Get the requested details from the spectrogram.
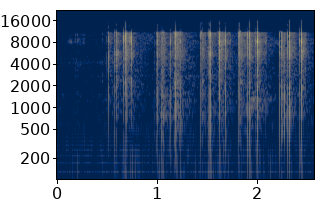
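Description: A small hollow plastic toy condiment shaker with an orange cap and a paper label is held in both hands and scratched and tapped with long fingernails, its cap clicking. Short, dry, bright crinkly clicks come in quick clusters with near-silent gaps, and each one dies away almost at once.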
